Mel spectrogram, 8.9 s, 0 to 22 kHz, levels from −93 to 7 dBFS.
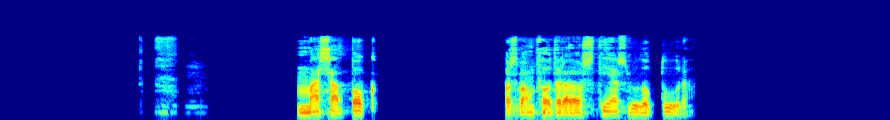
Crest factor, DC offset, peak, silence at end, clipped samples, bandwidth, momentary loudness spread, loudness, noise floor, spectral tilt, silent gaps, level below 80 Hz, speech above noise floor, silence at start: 22 dB; under 0.1%; -2 dBFS; 2.05 s; under 0.1%; 7.6 kHz; 13 LU; -20 LUFS; under -90 dBFS; -5 dB/octave; 2.11-2.96 s, 3.78-5.03 s, 6.55-6.60 s; -58 dBFS; over 70 dB; 1.55 s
